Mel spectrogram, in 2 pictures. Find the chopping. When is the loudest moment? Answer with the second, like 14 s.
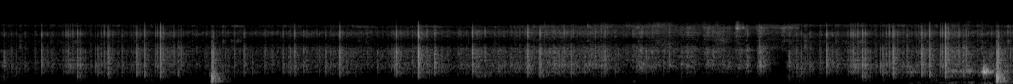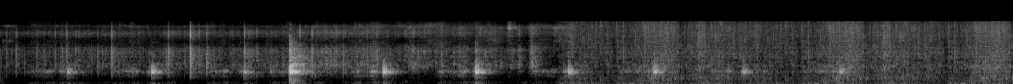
13 s.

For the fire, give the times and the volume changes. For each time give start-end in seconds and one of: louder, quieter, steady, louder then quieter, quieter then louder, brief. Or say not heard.
0.0-20.2 louder.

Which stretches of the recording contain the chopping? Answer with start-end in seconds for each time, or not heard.
9.1-18.7.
